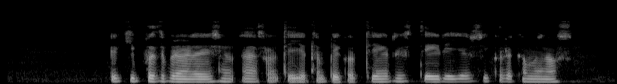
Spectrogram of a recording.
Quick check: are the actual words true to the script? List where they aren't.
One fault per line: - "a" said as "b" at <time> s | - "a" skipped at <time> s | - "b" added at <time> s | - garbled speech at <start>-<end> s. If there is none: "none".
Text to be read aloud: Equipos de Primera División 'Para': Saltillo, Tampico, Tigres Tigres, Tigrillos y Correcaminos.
- "Para" said as "A" at 2.4 s
- "Tigres" skipped at 4.1 s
